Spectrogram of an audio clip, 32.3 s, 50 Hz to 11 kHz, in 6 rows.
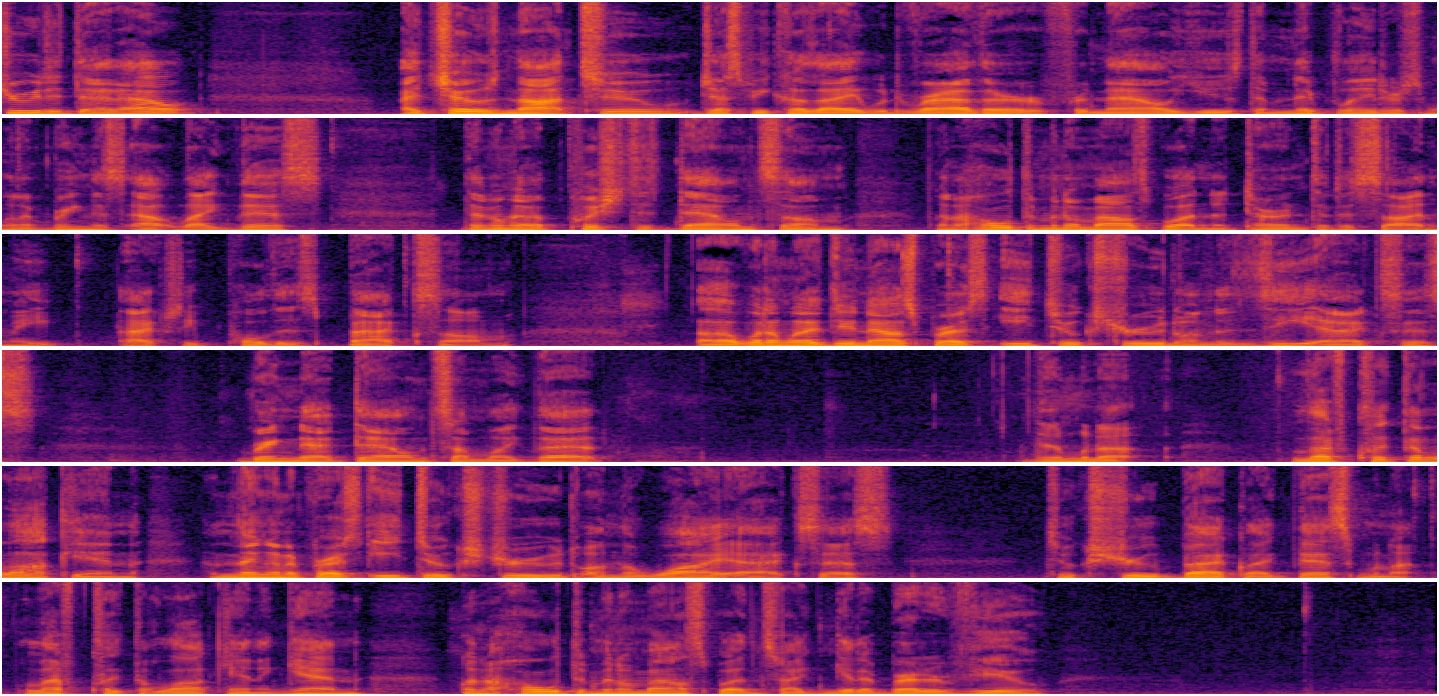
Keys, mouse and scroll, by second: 14.4 e, 15.2 z, 22.8 e, 23.7 y.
